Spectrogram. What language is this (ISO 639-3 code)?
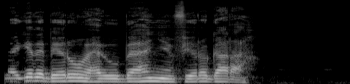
som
